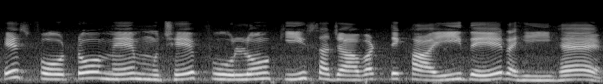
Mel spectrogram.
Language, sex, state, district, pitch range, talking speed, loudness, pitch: Hindi, female, Madhya Pradesh, Katni, 220-260 Hz, 110 wpm, -12 LUFS, 240 Hz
